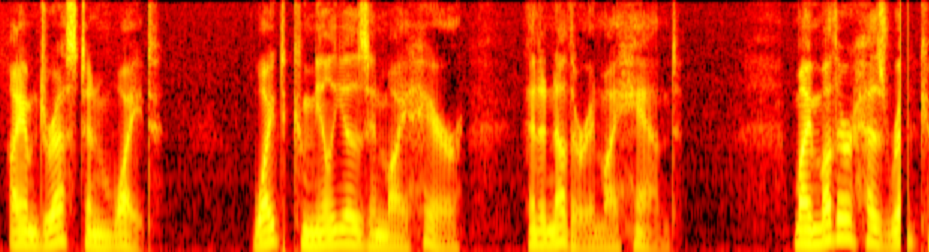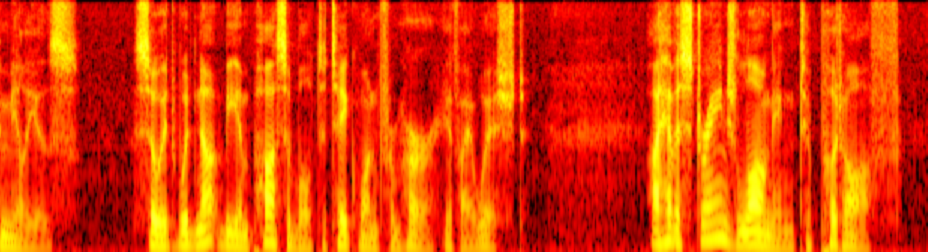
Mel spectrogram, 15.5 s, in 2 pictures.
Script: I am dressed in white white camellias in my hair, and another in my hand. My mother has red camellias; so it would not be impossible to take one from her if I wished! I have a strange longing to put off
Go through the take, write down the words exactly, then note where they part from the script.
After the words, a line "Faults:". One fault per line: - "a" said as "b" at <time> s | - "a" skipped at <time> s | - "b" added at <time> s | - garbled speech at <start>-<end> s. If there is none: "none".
I am dressed in white white camellias in my hair, and another in my hand. My mother has red camellias; so it would not be impossible to take one from her if I wished! I have a strange longing to put off
Faults:
none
